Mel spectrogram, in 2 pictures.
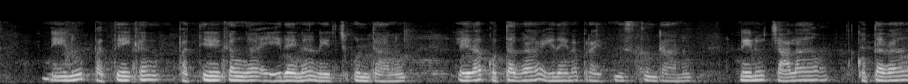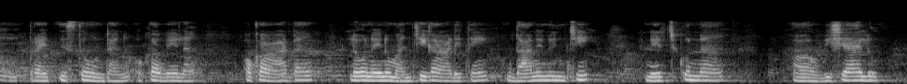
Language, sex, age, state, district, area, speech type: Telugu, male, 18-30, Telangana, Nalgonda, urban, spontaneous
